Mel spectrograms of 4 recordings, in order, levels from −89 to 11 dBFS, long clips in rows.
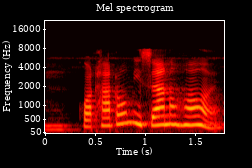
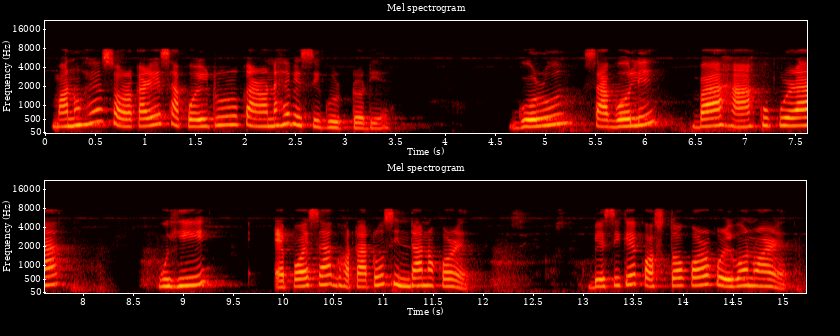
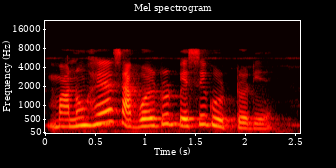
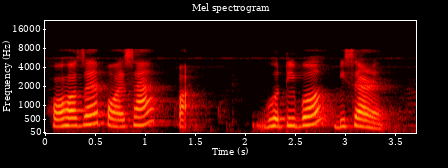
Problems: background sounds at intervals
